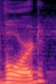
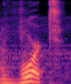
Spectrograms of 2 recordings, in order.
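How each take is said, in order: First: The word ends in a plain d sound. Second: The word ends in a plain t sound. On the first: "it's not Vord" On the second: "It's not Vort"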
